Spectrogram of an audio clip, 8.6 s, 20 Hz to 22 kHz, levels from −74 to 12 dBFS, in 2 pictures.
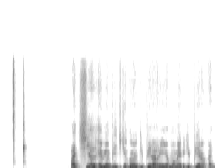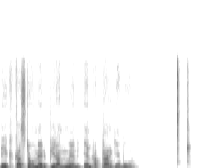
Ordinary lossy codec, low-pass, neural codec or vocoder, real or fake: none; 14.4 kHz; autoencoder, 48 kHz, 32 numbers a frame, DAC-VAE, trained on Japanese speech; fake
